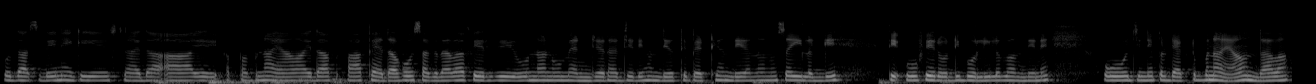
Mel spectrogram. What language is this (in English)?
Punjabi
